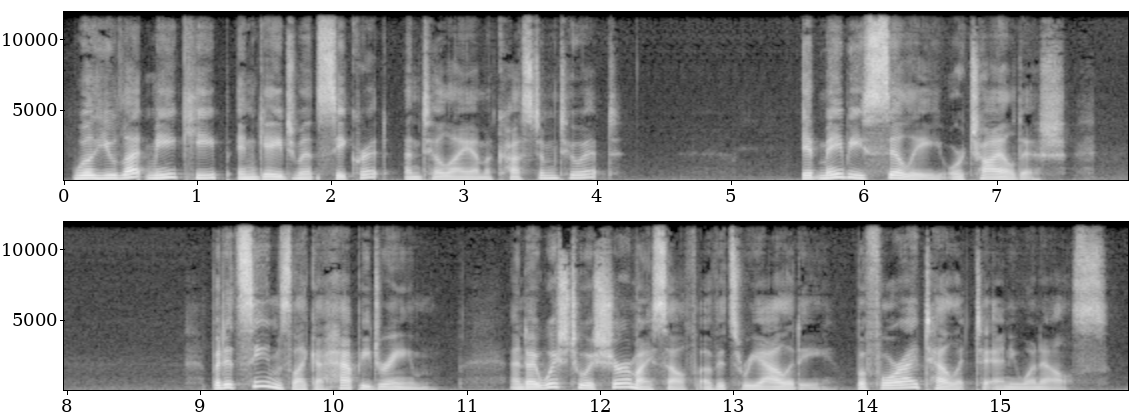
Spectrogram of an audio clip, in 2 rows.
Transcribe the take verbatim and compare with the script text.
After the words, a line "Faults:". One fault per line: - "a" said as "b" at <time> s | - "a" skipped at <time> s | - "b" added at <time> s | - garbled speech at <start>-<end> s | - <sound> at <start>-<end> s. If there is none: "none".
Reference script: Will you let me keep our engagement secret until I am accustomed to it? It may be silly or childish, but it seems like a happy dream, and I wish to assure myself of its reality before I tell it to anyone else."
Will you let me keep engagement secret until I am accustomed to it? It may be silly or childish, but it seems like a happy dream, and I wish to assure myself of its reality before I tell it to anyone else."
Faults:
- "our" skipped at 1.2 s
